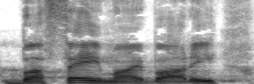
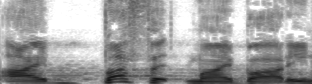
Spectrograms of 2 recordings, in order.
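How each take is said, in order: First: Buffet is stressed on its last syllable. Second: Buffet is stressed on its first syllable. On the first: The body is given a spread of food. The speaker calls it wrong. "not buffet my body" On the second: The body is struck or punched. The speaker calls it right.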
